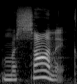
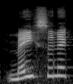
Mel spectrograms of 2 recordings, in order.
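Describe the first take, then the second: First: The first syllable sounds like 'my'. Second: The first syllable sounds like 'may'. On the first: "Masonic like my Sonic" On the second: "Masonic like Jasonic"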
